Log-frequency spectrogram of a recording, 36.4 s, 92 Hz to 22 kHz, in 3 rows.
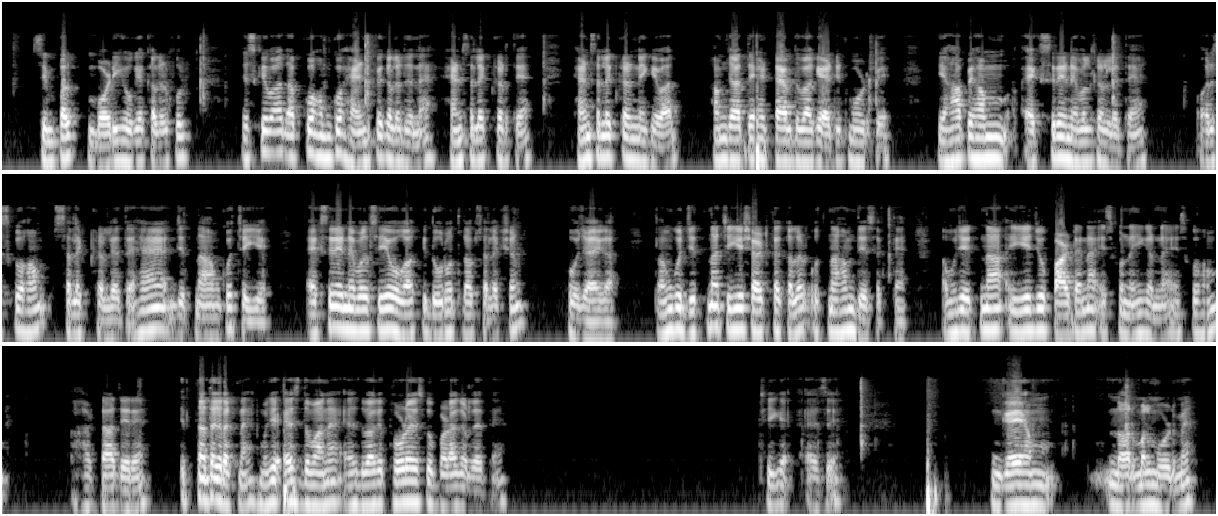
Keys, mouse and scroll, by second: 1.8 drag, 2.4-4.4 middle drag, 4.4 click, 6.5-7.8 scroll up 2, 7.8 Tab, 10.3-12.1 drag, 14.9-18.0 middle drag, 22.3-23.2 scroll up 2, 24.7 ctrl+Left, 25.8 scroll down 5, 26.2 scroll up 2, 27.3 s, 33.8 Tab, 35.1 click.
